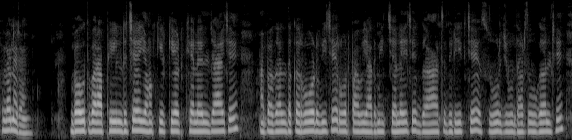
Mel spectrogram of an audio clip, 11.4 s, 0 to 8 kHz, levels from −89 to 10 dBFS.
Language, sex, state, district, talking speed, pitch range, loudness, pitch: Angika, female, Bihar, Bhagalpur, 135 wpm, 190-200 Hz, -28 LUFS, 195 Hz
